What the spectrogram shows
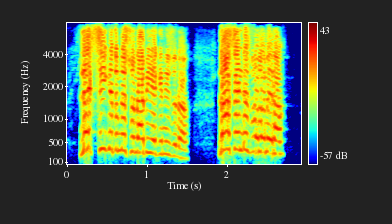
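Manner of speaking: loud, angry shouting.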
